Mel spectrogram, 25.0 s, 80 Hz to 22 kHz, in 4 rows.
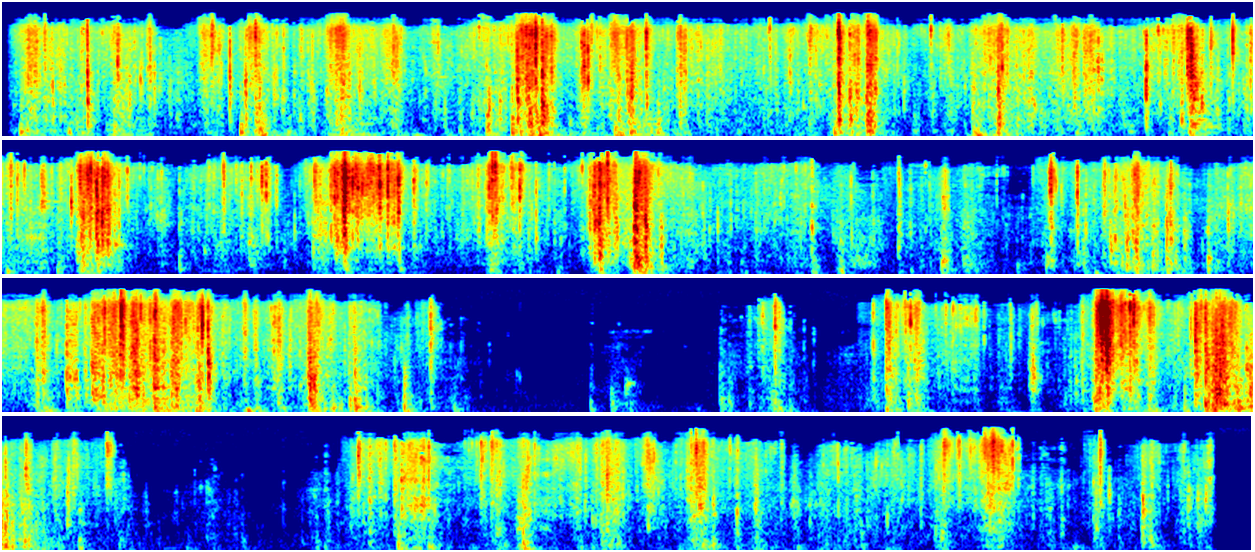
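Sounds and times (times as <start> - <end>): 
wrench breaking rotten wood: 0.0 - 14.8, 16.3 - 19.4, 20.5 - 24.8.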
